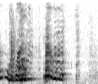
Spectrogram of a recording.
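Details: Female Staffordshire Bull Terrier greeting an arriving visitor in great excitement, making odd talking barks: two drawn-out, bending whine-like yowls followed by a brief fainter yip, moderately loud indoors.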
